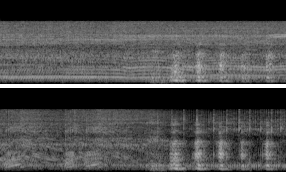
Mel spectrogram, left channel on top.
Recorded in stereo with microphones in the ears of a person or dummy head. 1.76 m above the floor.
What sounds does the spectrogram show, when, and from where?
1.4 s laughter: 45° right (ahead or behind), 1.0 m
